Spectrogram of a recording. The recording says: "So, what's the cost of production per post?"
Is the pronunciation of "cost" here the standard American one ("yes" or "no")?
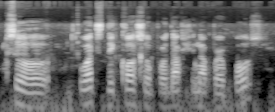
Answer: no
